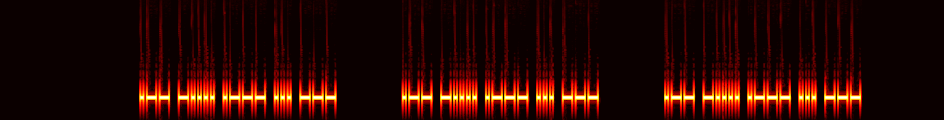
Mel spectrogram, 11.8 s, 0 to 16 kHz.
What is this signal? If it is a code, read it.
Morse code, heard as a keyed tone, about 29 wpm, 700 Hz. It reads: W6JSO W6JSO W6JSO
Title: USA Call Signs - 5 Characters - Repeated 3x - 30wpm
